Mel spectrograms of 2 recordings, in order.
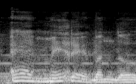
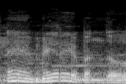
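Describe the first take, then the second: The two takes are said the same way.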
